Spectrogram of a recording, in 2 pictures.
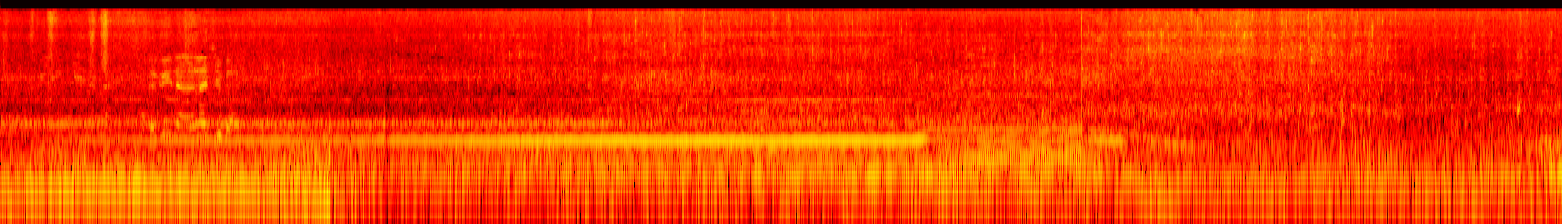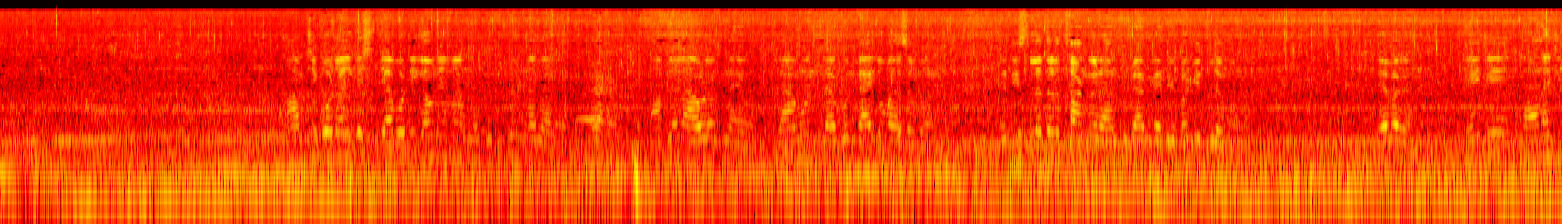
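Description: A boat's motor running steadily, its note shifting about nine seconds in and falling away around twelve seconds, then rising again a few seconds later as the boat changes speed.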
